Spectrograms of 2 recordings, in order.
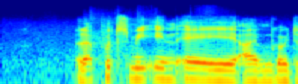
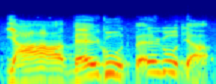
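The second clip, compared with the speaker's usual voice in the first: hammed-up German accent, higher and louder; bad German accent; 3 semitones higher, 3 dB louder than usual. Game builder hamming up a German accent over his build. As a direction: overdo a German accent while praising. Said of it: "my bad German accent".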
